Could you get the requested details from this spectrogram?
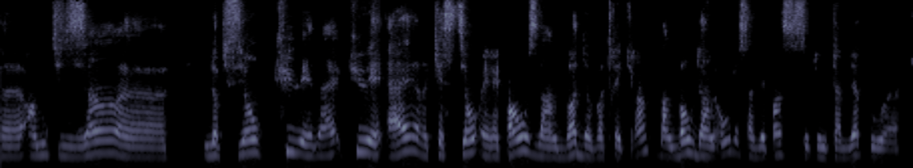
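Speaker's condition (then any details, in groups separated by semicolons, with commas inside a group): No condition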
